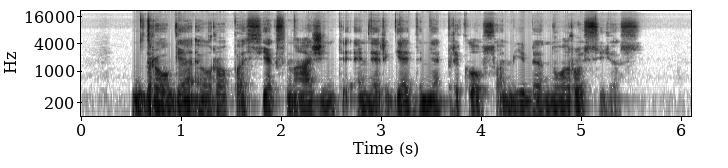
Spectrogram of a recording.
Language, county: Lithuanian, Šiauliai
